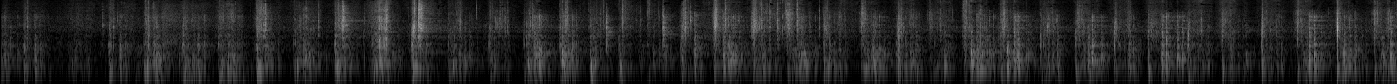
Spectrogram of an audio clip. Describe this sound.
MySounds GWAEtoy Walkingfail
field, recording, TCR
